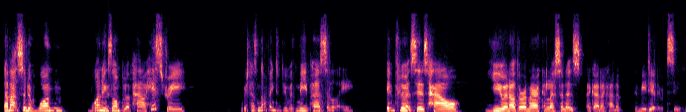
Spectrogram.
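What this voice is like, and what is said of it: British English accent. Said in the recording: “British people sound sophisticated ... I have something which I could call kind of British privilege in America ... because of my accent”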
